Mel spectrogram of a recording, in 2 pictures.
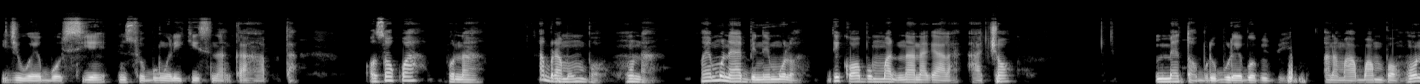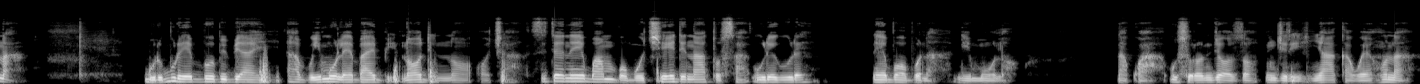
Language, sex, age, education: Igbo, male, 30-45, tertiary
